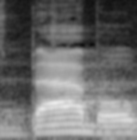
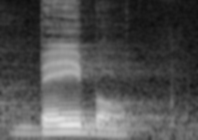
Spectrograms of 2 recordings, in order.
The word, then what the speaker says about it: Babel: Over the years, we've always said it as Babel, but if you look in your Bible, if your Bible has pronunciations and the little lines and things that tell you how to pronounce it, it should be pronounced Babel.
